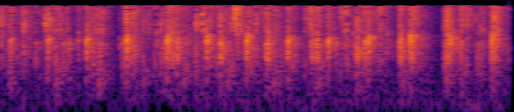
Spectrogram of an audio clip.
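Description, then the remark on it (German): A crowd applauds steadily, many hands clapping at once in a dense, continuous patter that holds at a moderate level throughout, with no voices rising above it. The applause is for the volunteers who run a technical museum and who accompanied its construction work. “Und da immer einen kräftigen Applaus an alle, die dieses geschafft haben und auch uns begleitet haben bei den Baumaßnahmen.”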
